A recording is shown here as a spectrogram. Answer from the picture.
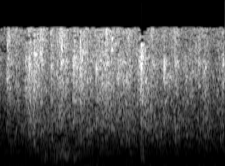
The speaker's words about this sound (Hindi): अच्छी तरह ताली बजाइए।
